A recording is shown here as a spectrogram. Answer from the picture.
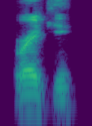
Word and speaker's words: Reiki: no not your name is it recky or raiki like how do you say that oh I see raiki raiki okay yes make sure we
